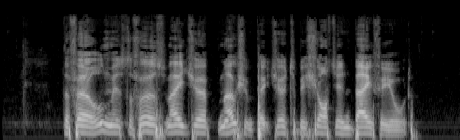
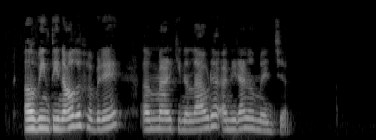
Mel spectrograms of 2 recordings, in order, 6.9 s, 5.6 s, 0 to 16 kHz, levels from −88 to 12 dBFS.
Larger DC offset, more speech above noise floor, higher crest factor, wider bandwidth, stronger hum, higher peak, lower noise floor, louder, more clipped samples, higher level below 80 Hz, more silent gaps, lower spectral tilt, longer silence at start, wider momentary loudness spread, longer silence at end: neither; second, 50 dB vs 55 dB; about the same, 20 dB vs 22 dB; about the same, 11 kHz vs 11 kHz; neither; first, 0 dBFS vs -8 dBFS; second, -70 dBFS vs -82 dBFS; first, -21 LUFS vs -28 LUFS; neither; first, -40 dBFS vs -84 dBFS; neither; about the same, -5.5 dB/octave vs -5.5 dB/octave; first, 0.95 s vs 0.35 s; second, 11 LU vs 15 LU; second, 0.65 s vs 1.35 s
